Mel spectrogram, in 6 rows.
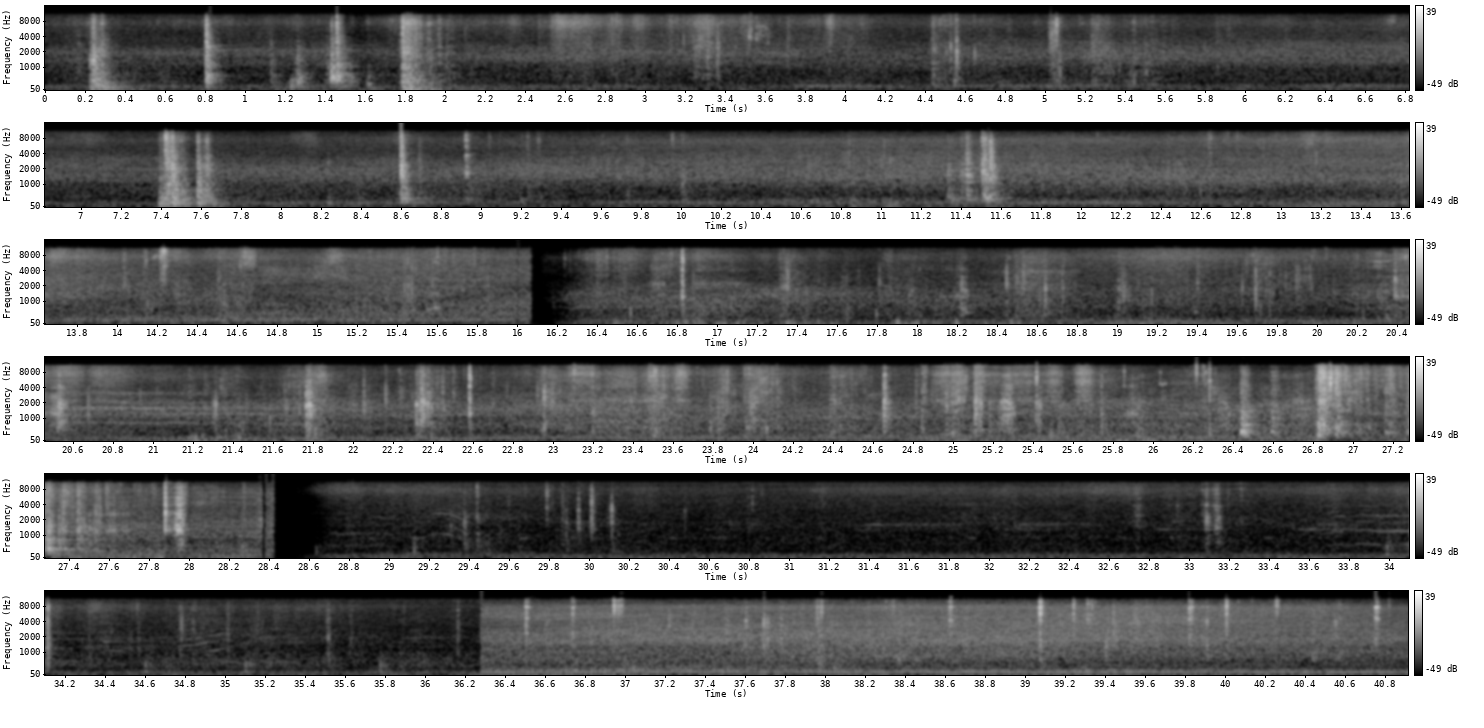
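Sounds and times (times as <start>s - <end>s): vehicle parts knocking and clunking: 0.1s - 2.2s, 7.4s - 9.4s, 11.2s - 11.8s, 21.7s - 28.4s.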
